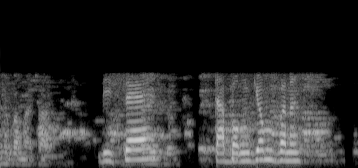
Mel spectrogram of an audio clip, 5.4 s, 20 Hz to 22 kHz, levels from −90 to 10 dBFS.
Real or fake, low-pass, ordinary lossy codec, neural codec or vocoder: real; 3.6 kHz; AAC, 32 kbps; none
